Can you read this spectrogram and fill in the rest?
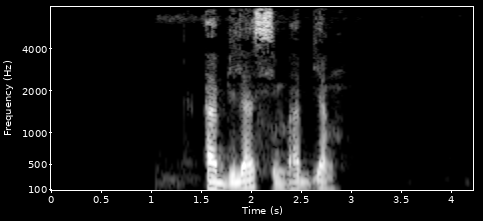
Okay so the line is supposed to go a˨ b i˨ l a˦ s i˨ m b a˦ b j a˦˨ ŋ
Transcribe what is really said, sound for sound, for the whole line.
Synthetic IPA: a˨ b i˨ l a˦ s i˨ m b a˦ b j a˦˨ ŋ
